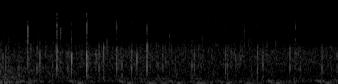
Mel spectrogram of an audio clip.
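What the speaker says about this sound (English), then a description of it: "Round of applause for those riders." Audience applause for riders at an e-bike pacer race awards, a steady wash of many hands clapping at moderate distance, sustained through the whole moment with no voices over it.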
